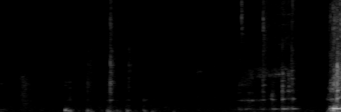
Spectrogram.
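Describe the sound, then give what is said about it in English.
A quick series of soft, low gulps as someone swallows water, followed by a breathy exhale and a louder thump at the end, with no talking. “All right, sorry if you can hear my water, I apologize.”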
